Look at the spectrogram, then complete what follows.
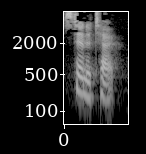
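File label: "Stenotype", English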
